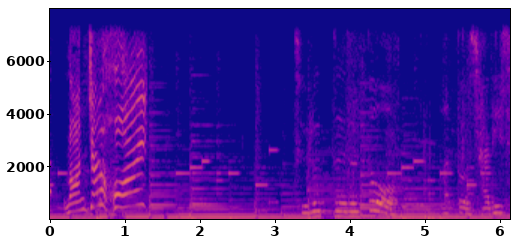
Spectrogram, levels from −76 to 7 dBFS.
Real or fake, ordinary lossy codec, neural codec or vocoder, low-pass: real; none; none; 7.2 kHz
